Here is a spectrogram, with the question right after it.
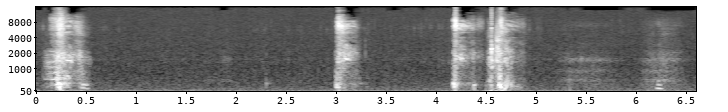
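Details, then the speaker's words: Several forceful sneezes, including a quick double sneeze, with quiet breathing and small sniffs between them, during a bout of repeated sneezing the person says they can't stop; sneeze. "I got one more belly. I'm gonna sneeze again. I have to sneeze. See?"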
